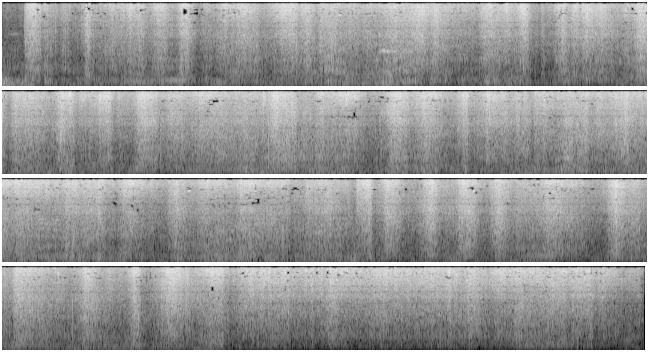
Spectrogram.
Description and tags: Recorded with the microphone of a Nikon Coolpix camera.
